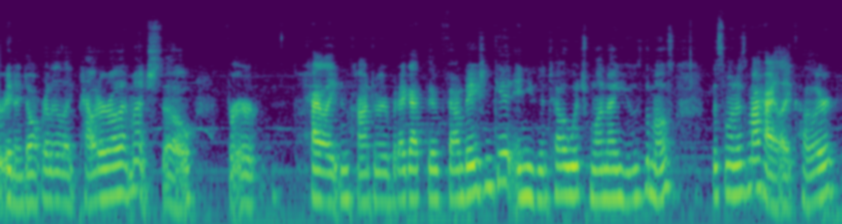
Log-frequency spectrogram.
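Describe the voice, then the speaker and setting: Raspy young woman chatting through her makeup. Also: mid-range voice, a bit bright. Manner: chatty, candid and rambling, with casual swearing. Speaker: beauty vlogger. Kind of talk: casual get-ready-with-me makeup chat. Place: home room at her makeup desk.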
